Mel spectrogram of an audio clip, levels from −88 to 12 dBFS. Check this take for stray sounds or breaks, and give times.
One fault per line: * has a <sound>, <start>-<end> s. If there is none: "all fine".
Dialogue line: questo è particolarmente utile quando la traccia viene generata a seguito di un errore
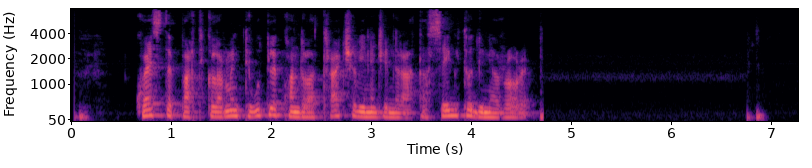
all fine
